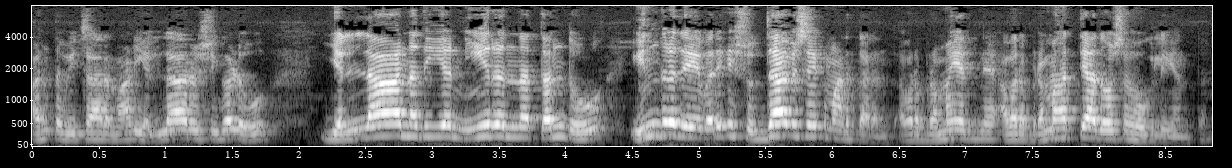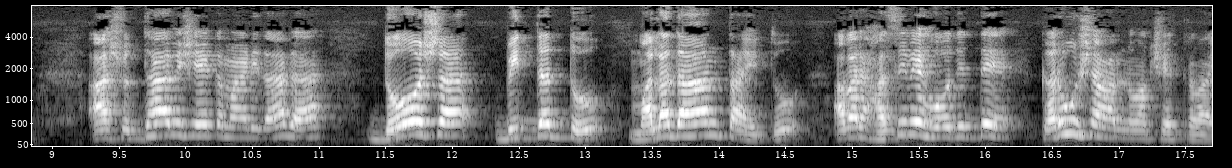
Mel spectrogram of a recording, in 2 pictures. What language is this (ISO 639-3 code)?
kan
